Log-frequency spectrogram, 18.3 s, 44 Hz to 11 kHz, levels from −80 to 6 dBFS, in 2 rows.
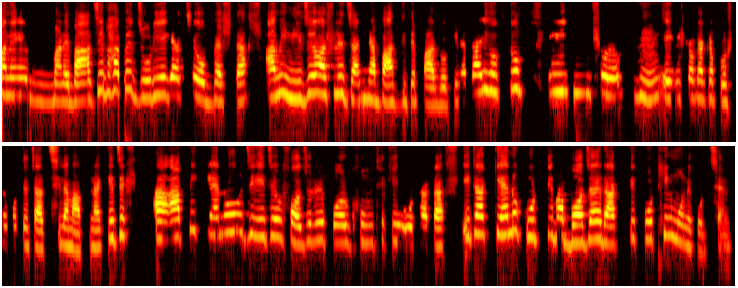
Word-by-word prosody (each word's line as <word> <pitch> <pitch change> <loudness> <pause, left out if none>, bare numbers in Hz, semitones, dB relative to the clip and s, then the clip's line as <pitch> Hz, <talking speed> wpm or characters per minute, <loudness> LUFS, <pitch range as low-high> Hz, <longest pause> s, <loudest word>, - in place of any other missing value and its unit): মানে, 280 0 +1 0.5
মানে 220 -1 +1
বাজেভাবে 320 +9 +4 0.2
জড়িয়ে 270 +3 -2
গেছে 280 +1 -1
অভ্যাসটা। 220 0 -2 0.4
আমি 295 +4 +1
নিজেও 245 +6 0
আসলে 300 +1 -3
জানি 230 +1 +1
না 235 - +4
বাদ 210 +1 +6
দিতে 225 0 -10
পারবো 190 0 0
কিনা। 225 +1 -7
তাই 315 +2 +5
হোক 320 - 0
তো 370 - 0 0.5
এই 325 - 0 0.3
বিষয়ক 290 -2 0 0.2
হুম, 240 -3 -5 0.2
এই 245 - +2
বিষয়কে 250 +1 -5
একটা 245 0 -5
প্রশ্ন 215 +1 -9
করতে 230 -1 -11
চাচ্ছিলাম 200 +2 +1
আপনাকে 205 +8 -5
যে, 330 - +1 0.5
আ - - +10 0.2
আপনি 315 +6 -12 0.2
কেন 335 0 -3 0.3
যে, 340 - -5 0.2
যে 315 - -2 0.2
ফজরের 260 +2 +1
পর 245 0 +2 0.2
ঘুম 255 -1 -9
থেকে 260 -1 -16 0.2
ওঠাটা 230 -1 +1 0.4
এটা 350 +3 +5 0.2
কেন 340 +1 +3 0.2
করতে 310 +2 -4
বা 320 - +9
বজায় 265 +4 +6
রাখতে 235 +5 -2 0.2
কঠিন 330 +4 -6
মনে 220 -6 -7
করছেন? 170 -9 -10
255 Hz, 155 wpm, -22 LUFS, 225-300 Hz, 0.5 s, আ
